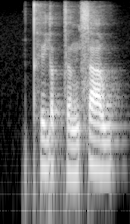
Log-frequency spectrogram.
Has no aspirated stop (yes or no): no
